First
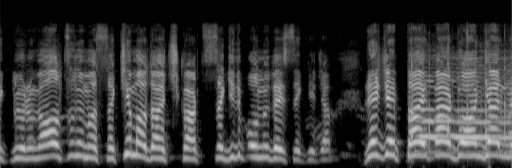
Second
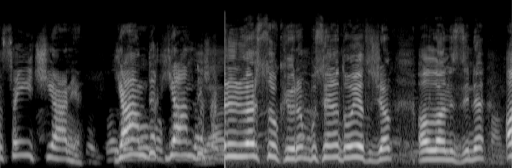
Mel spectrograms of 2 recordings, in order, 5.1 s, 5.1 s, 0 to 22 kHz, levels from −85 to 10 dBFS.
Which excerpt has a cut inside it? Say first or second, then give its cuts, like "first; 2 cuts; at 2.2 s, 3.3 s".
second; 1 cut; at 2.1 s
